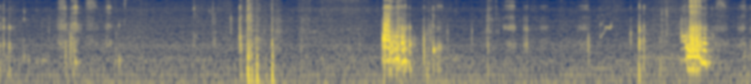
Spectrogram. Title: Hiccups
